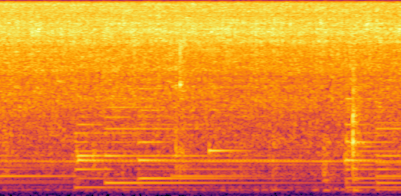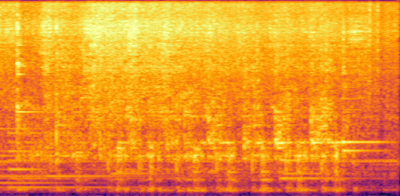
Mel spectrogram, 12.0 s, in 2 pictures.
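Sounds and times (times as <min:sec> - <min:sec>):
chili paste sizzling: 0:00.0 - 0:12.0
spatula scraping pan: 0:06.6 - 0:11.6.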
